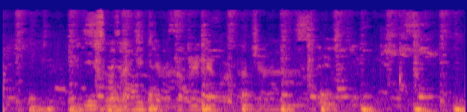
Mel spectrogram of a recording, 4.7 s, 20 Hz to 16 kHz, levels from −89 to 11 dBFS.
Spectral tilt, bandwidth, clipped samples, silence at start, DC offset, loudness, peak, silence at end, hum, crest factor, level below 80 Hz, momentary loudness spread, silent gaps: -5.5 dB/octave; 11.5 kHz; under 0.1%; 0.05 s; under 0.1%; -26 LUFS; -8 dBFS; 0 s; none; 18 dB; -38 dBFS; 7 LU; none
